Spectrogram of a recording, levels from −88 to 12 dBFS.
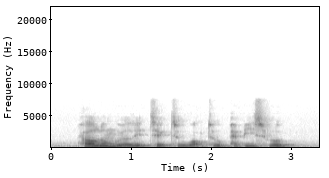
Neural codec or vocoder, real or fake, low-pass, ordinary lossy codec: codec, 16 kHz, 8 kbps, FunCodec, trained on Chinese and English, 25 frames a second; fake; none; none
